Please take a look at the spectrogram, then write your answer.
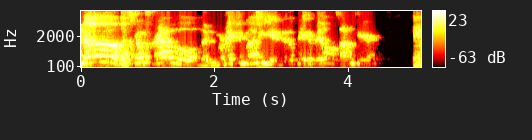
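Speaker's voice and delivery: pleading, then fading. Retold or imitated. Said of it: "I'm like".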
